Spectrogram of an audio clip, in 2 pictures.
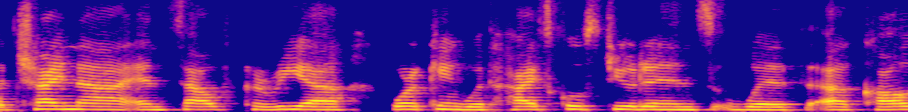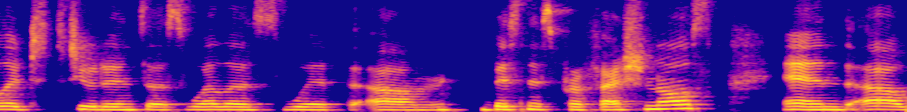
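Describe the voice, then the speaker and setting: A woman in her thirties from Romania, speaking with a Romanian accent as a guest in an online interview, talking with many fillers and restarts. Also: medium pitch. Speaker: guest, executive coach.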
